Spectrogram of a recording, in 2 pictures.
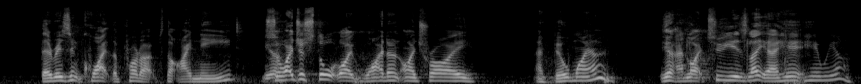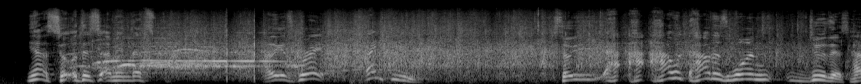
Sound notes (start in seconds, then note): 10.0 cheers and applause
